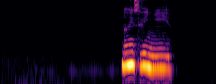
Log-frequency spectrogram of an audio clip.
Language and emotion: Russian, sad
